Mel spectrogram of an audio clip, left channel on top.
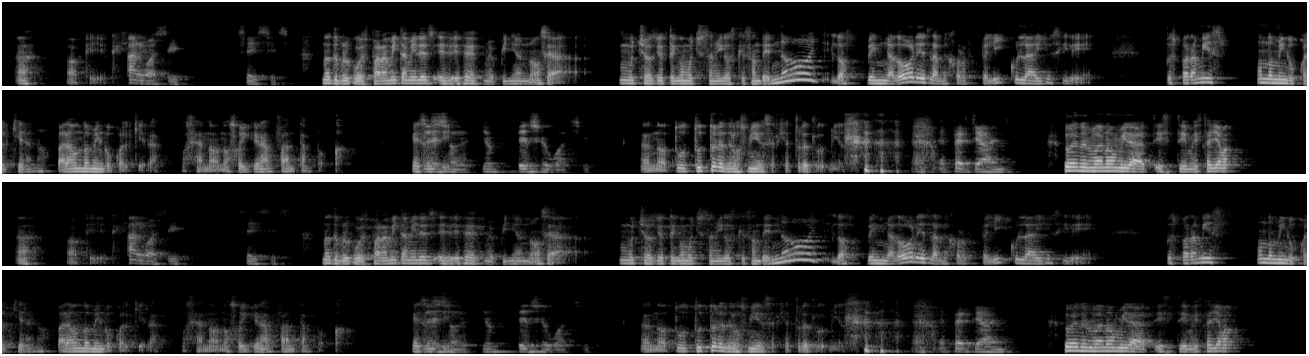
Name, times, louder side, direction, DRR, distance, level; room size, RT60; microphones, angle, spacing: voice 1, 0.6-1.3 3.2-5.7 6.2-10.9 11.1-11.2 11.6-12.2 12.6-16.5 17.2-17.4 19.4-22.4 23.5-25.3, left 3 dB, 60° left, 8 dB, 1.0 m, -26 dB
voice 2, 1.2-1.8 2.4-2.9 17.2-18.8 22.2-23.1, left 4 dB, 85° left, 9 dB, 1.8 m, -34 dB
19.0 x 7.8 x 6.7 m, 0.42 s
head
